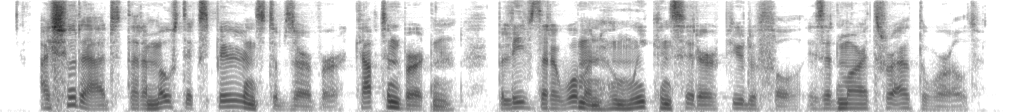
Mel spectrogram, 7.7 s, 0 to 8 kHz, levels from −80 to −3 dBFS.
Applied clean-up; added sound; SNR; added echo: none; none; none; none.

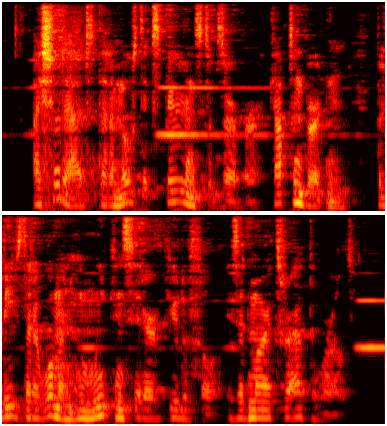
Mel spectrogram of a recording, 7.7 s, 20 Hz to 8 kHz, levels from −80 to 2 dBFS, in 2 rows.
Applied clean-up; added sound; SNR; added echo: classical method WPE with log-MMSE.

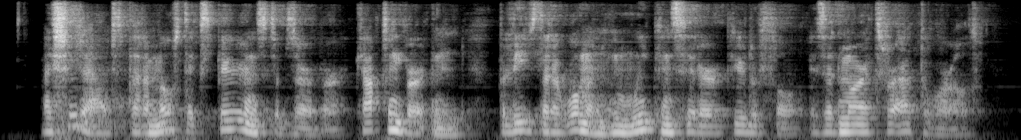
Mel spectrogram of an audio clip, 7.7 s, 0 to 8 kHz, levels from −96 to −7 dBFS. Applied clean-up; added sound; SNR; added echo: neural mask model DeepFilterNet 3.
